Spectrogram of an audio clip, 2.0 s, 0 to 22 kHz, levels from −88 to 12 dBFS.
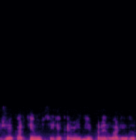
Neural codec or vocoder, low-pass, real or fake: vocoder, 22.05 kHz, 80 mel bands, HiFi-GAN; 5.4 kHz; fake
